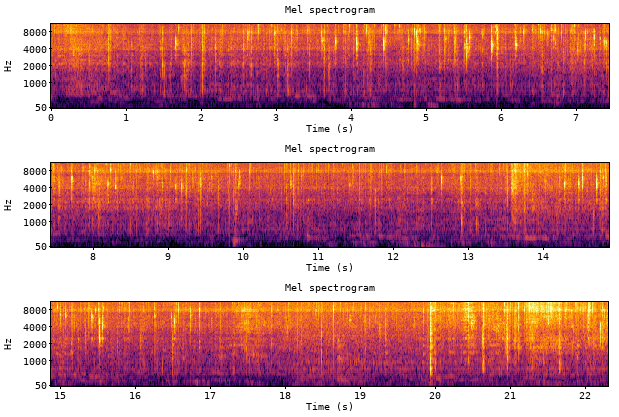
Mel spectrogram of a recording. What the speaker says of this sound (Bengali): তেল গরম হয়ে গেছে, বড়াগুলো দিয়ে দিচ্ছি।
